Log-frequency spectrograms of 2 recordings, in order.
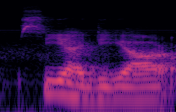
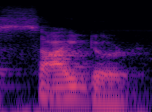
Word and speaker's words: CIDR: This is something called CIDR, or we pronounce it as CIDR.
